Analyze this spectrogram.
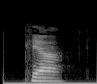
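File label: "phia~5", Teochew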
